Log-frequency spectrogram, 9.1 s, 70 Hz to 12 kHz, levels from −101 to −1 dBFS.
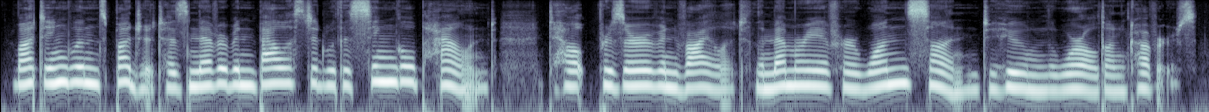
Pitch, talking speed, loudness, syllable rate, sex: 225 Hz, 170 wpm, -14 LUFS, 5.0 syllables/s, female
